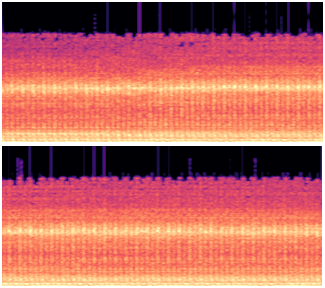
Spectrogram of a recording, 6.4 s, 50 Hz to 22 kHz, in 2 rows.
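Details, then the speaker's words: ISE W1607W washing machine on high spin: fast spin with continuous rhythmic banging and rattle about two hits a second, likely the drum casing hitting something; noise disappears at a certain spin rate. "It's basically banging against something. Well, the only thing that's going on is the drum is spinning inside the outer drum, but I think the whole casing's hitting against something."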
